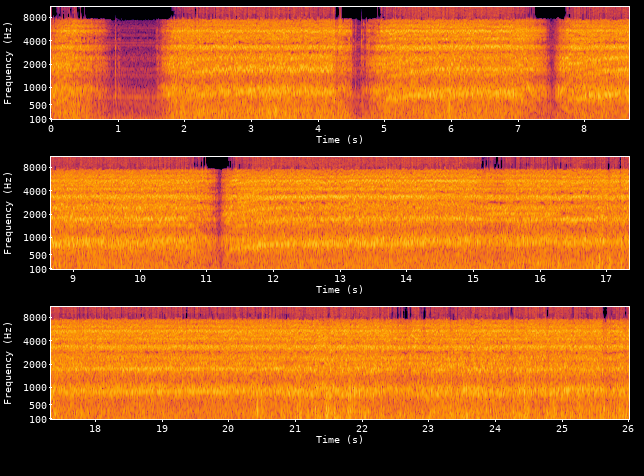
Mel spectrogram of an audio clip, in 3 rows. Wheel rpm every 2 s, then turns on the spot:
40, 190, 120, 140, 190, 150, 200, 220, 230, 230, 240, 230, 230.
none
